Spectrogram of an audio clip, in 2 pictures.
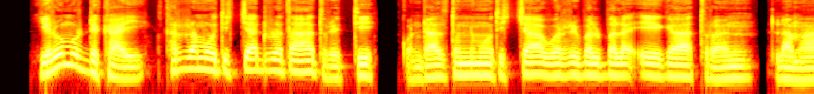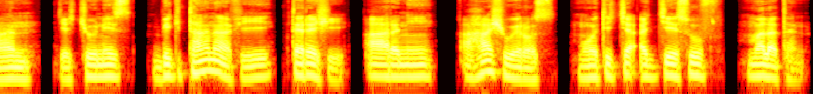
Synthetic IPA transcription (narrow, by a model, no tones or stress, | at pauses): jɛɾo̞ːmʊɾd̪ɛkaːj | kʰɐrːɐmo̞ːt̪ɪt͡ʃːaːd̪ʊɾɐt̪ɐaːt̪ʊɾɛt̪ːɪ | kʼʊnd̪aːlt̪ɔnːɪmo̞ːt̪ɪt͡ʃːaːwɐrːɪbɐlbɐlɐʔeːɡaːt̪ʊɾɐnlɐmaːn | d͡ʒɛt͡ʃːuːnɪs | bɪɡt̪aːnaːfɪt̪ɛɾɛʃḭ | ʔaːɾɐniː | ɐ̰ɦaʃwɛɾɔs | mo̞ːt̪ɪt͡ʃːɐʔɐd͡ʒːe̞ːsuːf | mɐlɐt̪ɐn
